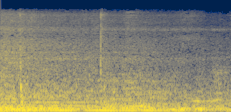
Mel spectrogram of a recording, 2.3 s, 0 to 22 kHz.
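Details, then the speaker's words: Arno 40 cm desk fan, dirty and running very slowly, switched on: low labouring hum with the blades barely turning; blade seems loose with play. "aparentemente ele tá fazendo um barulho [Música] eita tá meio esquisito viu o bicho parece que a hélice dele tá meio frouxa tá com uma folga"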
